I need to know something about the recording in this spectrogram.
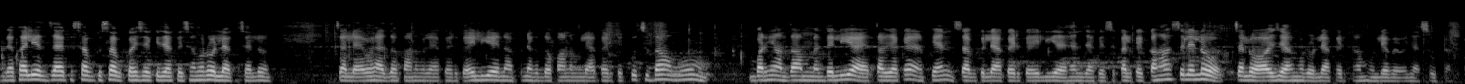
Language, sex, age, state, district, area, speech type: Maithili, female, 45-60, Bihar, Begusarai, rural, spontaneous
